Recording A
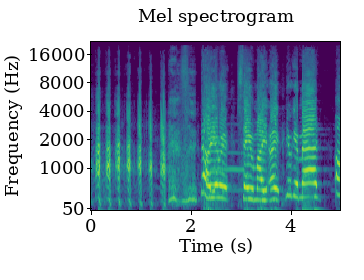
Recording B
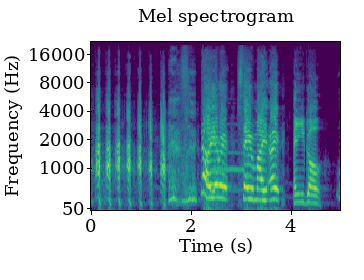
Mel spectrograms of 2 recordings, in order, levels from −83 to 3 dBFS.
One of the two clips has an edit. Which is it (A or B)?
B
